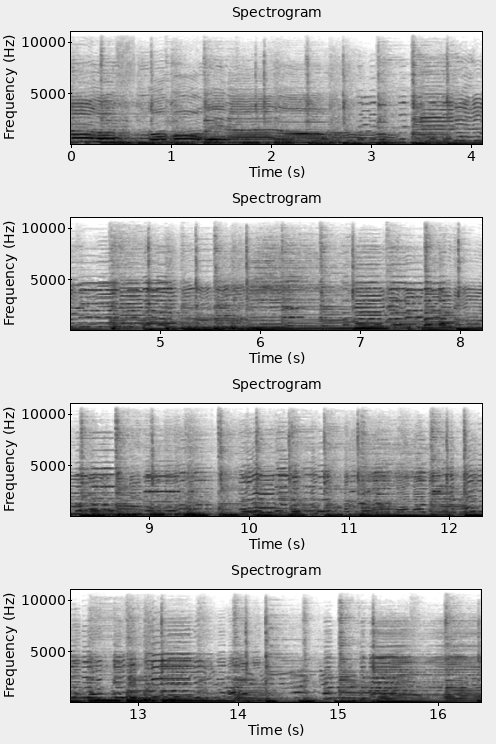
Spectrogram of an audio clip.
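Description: Conjunto band playing a corrido live in polka time. This is an instrumental passage between sung verses, with accordion leading over bajo sexto and bass.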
